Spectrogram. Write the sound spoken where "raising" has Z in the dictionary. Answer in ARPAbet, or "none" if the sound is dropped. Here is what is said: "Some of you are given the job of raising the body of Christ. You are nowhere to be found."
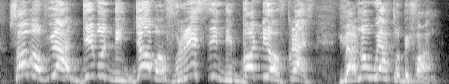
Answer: S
